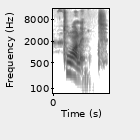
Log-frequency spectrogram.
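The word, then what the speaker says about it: toilette: トワレット。 – あ、なるほど。全然違うね。 – そう。英語と違って発音、 OI の発音が、オア。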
